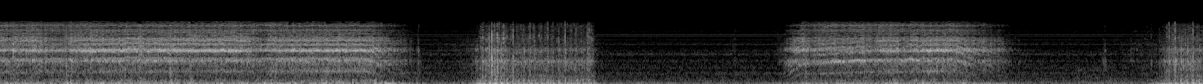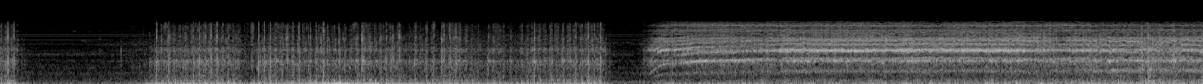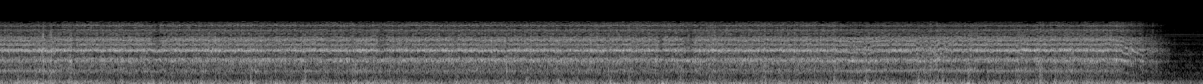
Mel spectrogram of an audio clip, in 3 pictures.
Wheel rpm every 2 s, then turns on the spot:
160, 160, 30, 10, 110, 10, 10, 40, 30, 90, 160, 160, 160, 160, 160, 160, 160, 140.
4-6 12-18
